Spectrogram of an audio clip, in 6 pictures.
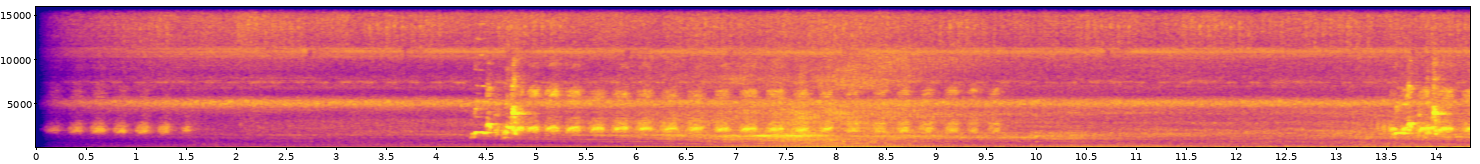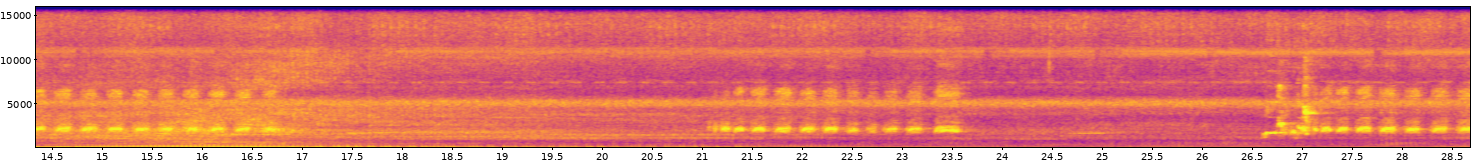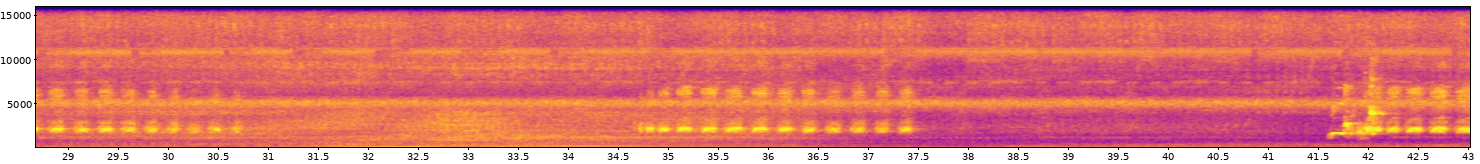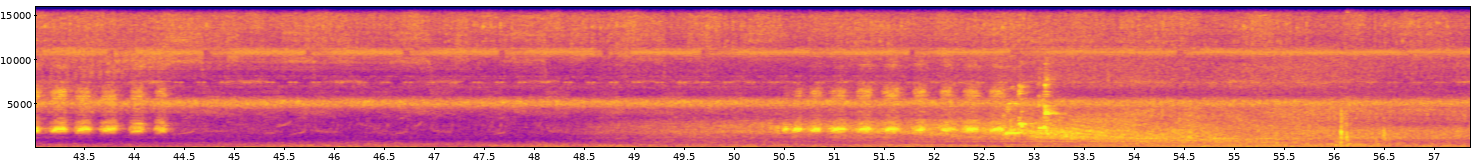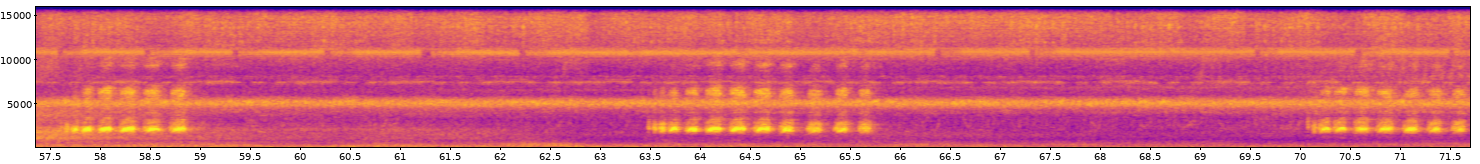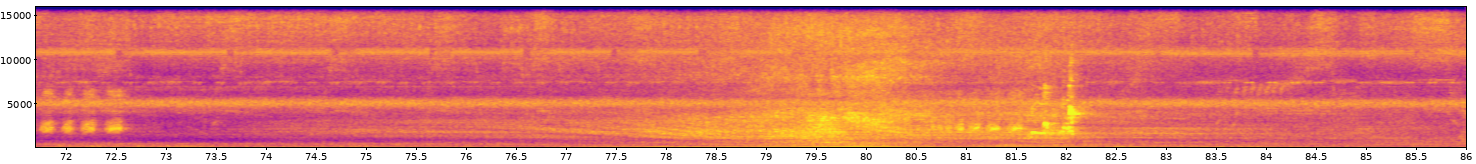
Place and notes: Shanhu Rd., Baoshan Township - sound of birds
sound of birds, traffic sound, sound of the plane, Binaural recordings, Sony PCM D100+ Soundman OKM II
